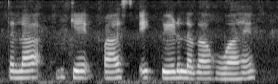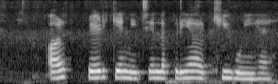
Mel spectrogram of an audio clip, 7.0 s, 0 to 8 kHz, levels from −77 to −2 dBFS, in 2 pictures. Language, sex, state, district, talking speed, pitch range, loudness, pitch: Hindi, female, Uttar Pradesh, Lalitpur, 140 wpm, 215-240 Hz, -16 LUFS, 230 Hz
